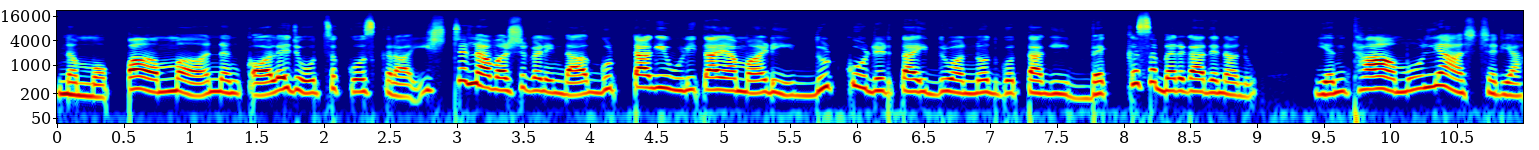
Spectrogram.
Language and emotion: Kannada, surprised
